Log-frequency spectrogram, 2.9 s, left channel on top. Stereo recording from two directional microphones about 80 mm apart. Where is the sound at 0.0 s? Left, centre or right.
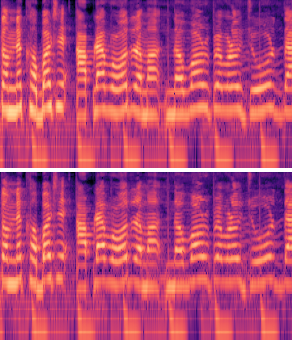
Left.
